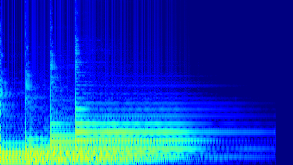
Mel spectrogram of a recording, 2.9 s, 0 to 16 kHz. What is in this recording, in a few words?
Db Minor Major 11th Db down Bass Bass Standard; arpeggiated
